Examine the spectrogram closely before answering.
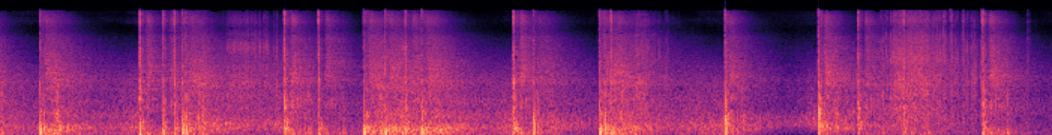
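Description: Fireworks crackle and sizzle after each burst.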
